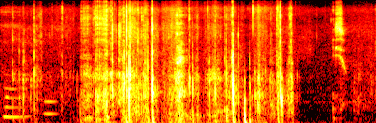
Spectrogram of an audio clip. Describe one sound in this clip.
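Fabric of a fluffy sweater rustles against a microphone.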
